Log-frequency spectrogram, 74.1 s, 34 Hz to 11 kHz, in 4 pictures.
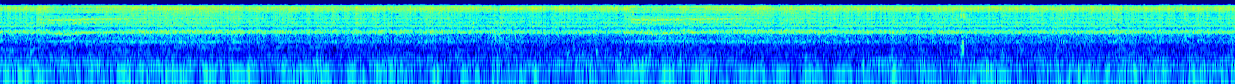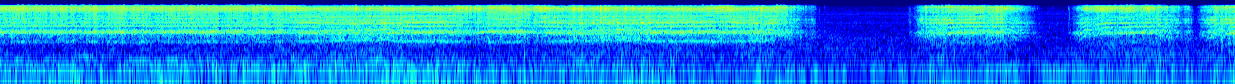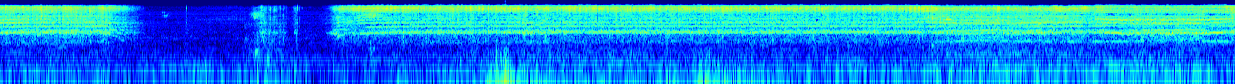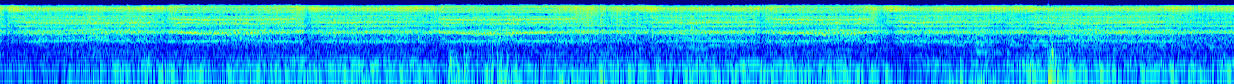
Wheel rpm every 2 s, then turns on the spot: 160, 160, 160, 160, 160, 160, 160, 160, 160, 160, 160, 160, 160, 160, 160, 30, 100, 90, 110, 60, 10, 130, 160, 160, 160, 160, 160, 160, 160, 160, 160, 160, 160, 160, 160, 160, 160.
none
